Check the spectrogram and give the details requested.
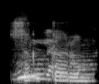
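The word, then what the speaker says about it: سكر: Kemudian kita mengenal sukkarun artinya gula. Gula. Jadi kafnya ada tasdid ya. Sukarun.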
